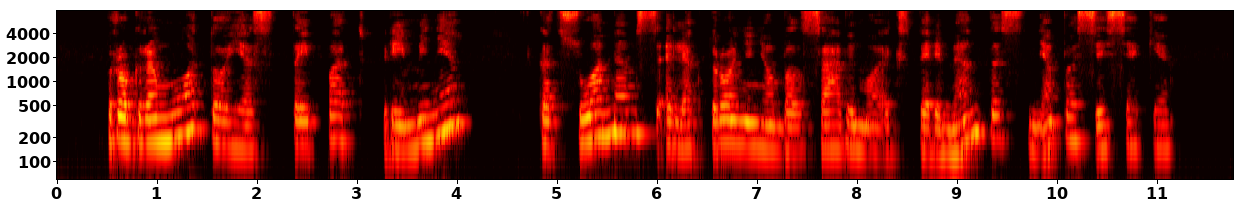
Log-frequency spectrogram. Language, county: Lithuanian, Kaunas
